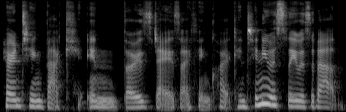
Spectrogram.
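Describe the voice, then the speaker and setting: A woman's voice: on the low side, brisk, creaky. A woman, co-hosting a podcast in casual chat, thoughtfully explaining ideas in long sentences. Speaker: podcast co-host.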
